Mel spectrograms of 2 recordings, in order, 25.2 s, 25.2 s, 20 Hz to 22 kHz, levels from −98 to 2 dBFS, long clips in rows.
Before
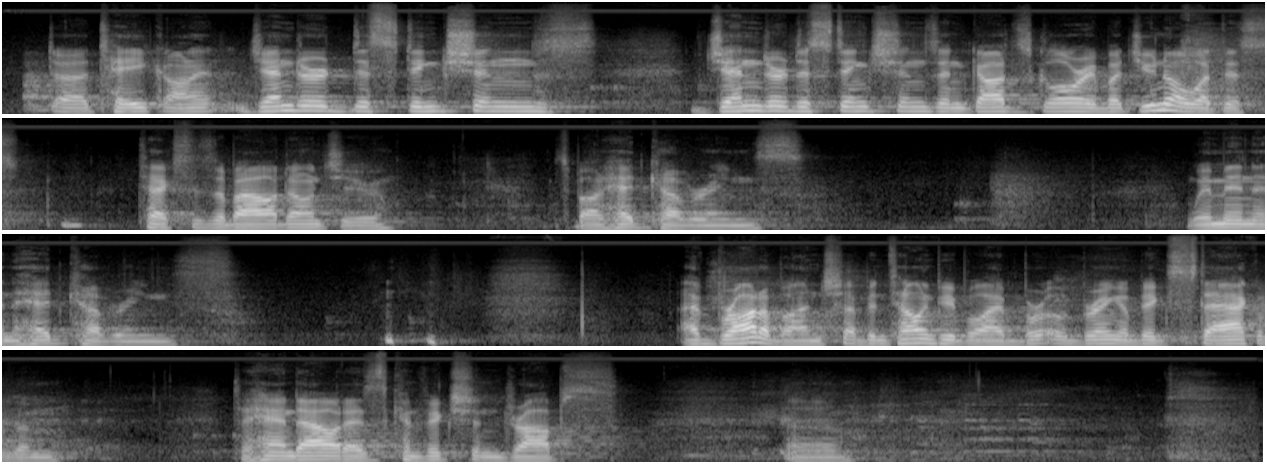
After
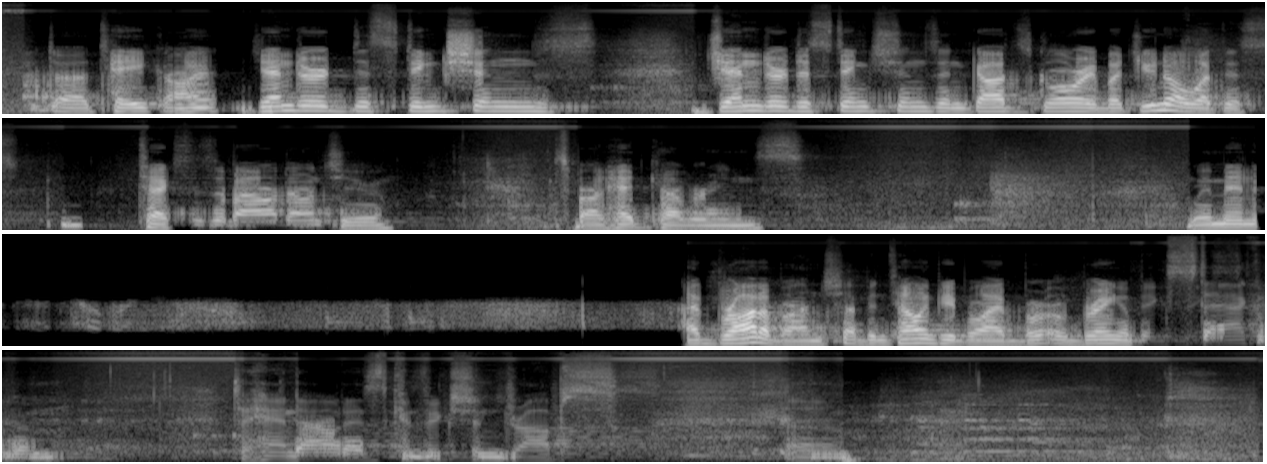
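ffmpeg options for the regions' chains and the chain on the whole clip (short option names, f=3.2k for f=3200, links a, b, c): -filter_complex "[0:a]asettb=1/sr,asplit=3[a][b][c];[a]atrim=end=0.864[d];[b]atrim=start=0.86:end=1.36,asetpts=PTS-STARTPTS,afade=t=in:d=0.004:c=qsin,afade=t=out:st=0.496:d=0.004:c=qsin,equalizer=f=200:w=2.2:g=9.5,agate=range=-15dB:threshold=-29dB:ratio=16:release=100:detection=peak,asplit=2[e][f];[f]adelay=33,volume=-5.5dB[g];[e][g]amix=inputs=2:normalize=0,atrim=end_sample=22050[h];[c]atrim=start=1.356[i];[d][h]acrossfade=d=0.004:c1=hsin:c2=qsin[j];[j][i]acrossfade=d=0.004:c1=qsin:c2=hsin,asettb=1/sr,asplit=3[k][l][m];[k]atrim=end=7.164[n];[l]atrim=start=7.16:end=7.96,asetpts=PTS-STARTPTS,afade=t=in:d=0.004:c=qsin,afade=t=out:st=0.796:d=0.004:c=qsin,highpass=520,acompressor=threshold=-31dB:ratio=2:attack=3.2:release=140:knee=1:detection=peak,aecho=1:1:2.9:0.5,atrim=end_sample=35280[o];[m]atrim=start=7.956[p];[n][o]acrossfade=d=0.004:c1=hsin:c2=qsin[q];[q][p]acrossfade=d=0.004:c1=qsin:c2=hsin,asettb=1/sr,asplit=3[r][s][t];[r]atrim=end=12.594[u];[s]atrim=start=12.59:end=16.07,asetpts=PTS-STARTPTS,afade=t=in:d=0.004:c=qsin,afade=t=out:st=3.476:d=0.004:c=qsin,acompressor=threshold=-38dB:ratio=5:attack=3.2:release=140:knee=1:detection=peak,tremolo=f=220:d=0.71,asuperpass=centerf=1100:order=20:qfactor=1.1[v];[t]atrim=start=16.066[w];[u][v]acrossfade=d=0.004:c1=hsin:c2=qsin[x];[x][w]acrossfade=d=0.004:c1=qsin:c2=hsin,asettb=1/sr,asplit=3[y][z][aa];[y]atrim=end=18.284[ab];[z]atrim=start=18.28:end=23.16,asetpts=PTS-STARTPTS,afade=t=in:d=0.004:c=qsin,afade=t=out:st=4.876:d=0.004:c=qsin,bass=f=250:g=-13,treble=f=4k:g=13,acompressor=threshold=-38dB:ratio=5:attack=3.2:release=140:knee=1:detection=peak,aecho=1:1:224:0.112,atrim=end_sample=215208[ac];[aa]atrim=start=23.156[ad];[ab][ac]acrossfade=d=0.004:c1=hsin:c2=qsin[ae];[ae][ad]acrossfade=d=0.004:c1=qsin:c2=hsin,acrossover=split=190|3000[af][ag][ah];[af]acompressor=threshold=-44dB:ratio=1.5[ai];[ai][ag][ah]amix=inputs=3:normalize=0,afwtdn=0.0251,acompressor=mode=upward:threshold=-24dB:ratio=2.5"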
